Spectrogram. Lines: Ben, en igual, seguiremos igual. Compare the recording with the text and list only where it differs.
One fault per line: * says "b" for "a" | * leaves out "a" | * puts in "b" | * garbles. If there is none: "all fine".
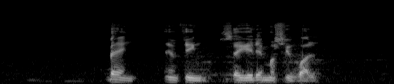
* says "fin" for "igual"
